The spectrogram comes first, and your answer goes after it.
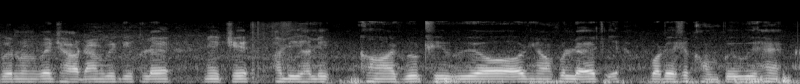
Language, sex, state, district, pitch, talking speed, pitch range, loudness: Hindi, male, Haryana, Charkhi Dadri, 125 Hz, 35 wpm, 125-130 Hz, -16 LUFS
